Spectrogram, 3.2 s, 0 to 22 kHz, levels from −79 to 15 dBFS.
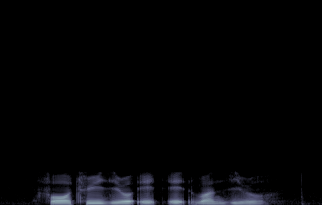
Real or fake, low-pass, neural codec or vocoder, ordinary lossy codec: real; 3.6 kHz; none; none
